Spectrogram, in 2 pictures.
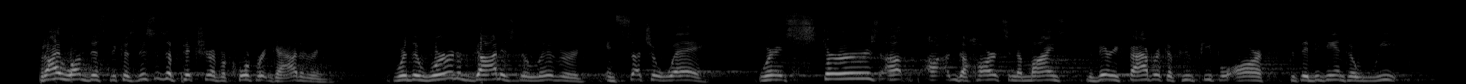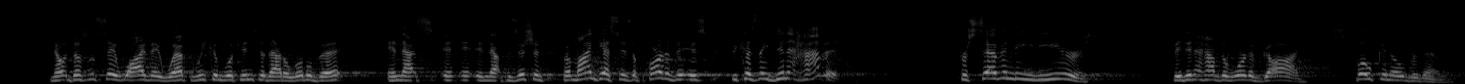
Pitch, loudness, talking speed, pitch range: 210 Hz, -40 LUFS, 190 wpm, 190-230 Hz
